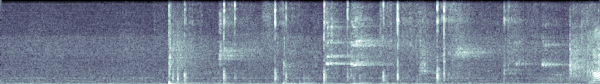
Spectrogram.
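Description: Table tennis rally: a quick run of sharp ball clicks off rackets and the table over about three seconds, with a few short high squeaks in between.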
